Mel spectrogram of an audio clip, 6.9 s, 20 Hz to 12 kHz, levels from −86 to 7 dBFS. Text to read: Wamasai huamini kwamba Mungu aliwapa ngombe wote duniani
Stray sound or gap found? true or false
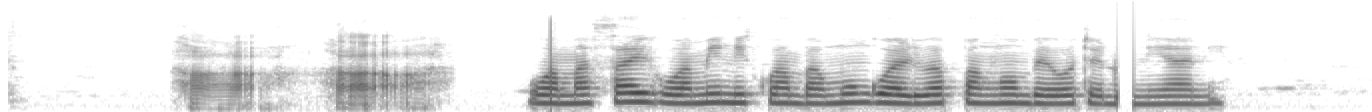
true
